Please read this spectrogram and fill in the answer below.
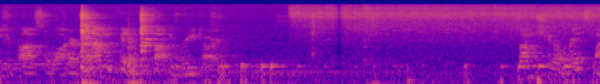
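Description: A kitchen tap is turned on about three seconds in, and water runs steadily onto pasta held in a colander under the faucet to rinse it.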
